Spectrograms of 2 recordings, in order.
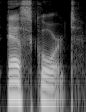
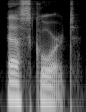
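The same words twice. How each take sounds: The two takes are said the same way.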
